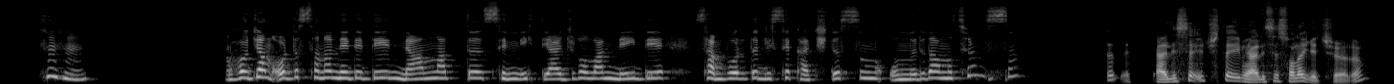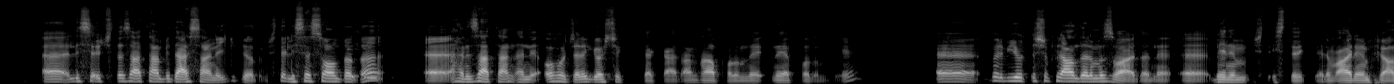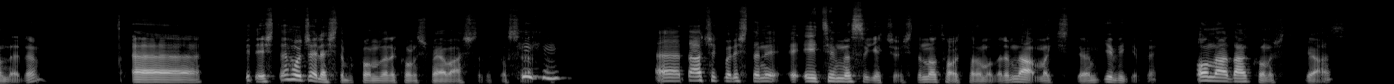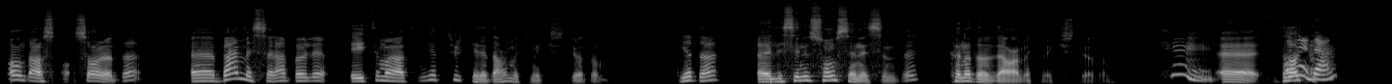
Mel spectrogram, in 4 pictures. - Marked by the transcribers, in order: lip smack
- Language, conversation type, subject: Turkish, podcast, Beklenmedik bir karşılaşmanın hayatını değiştirdiği zamanı anlatır mısın?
